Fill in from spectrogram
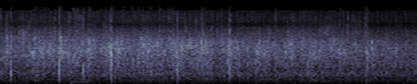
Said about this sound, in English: Shall we give the Lord a clap offering?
